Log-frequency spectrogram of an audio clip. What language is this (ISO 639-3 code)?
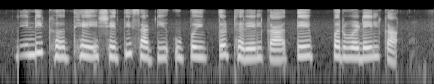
mar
